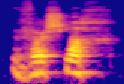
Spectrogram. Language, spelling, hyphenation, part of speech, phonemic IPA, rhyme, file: Dutch, verslag, ver‧slag, noun, /vərˈslɑx/, -ɑx, Nl-verslag.ogg
- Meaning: report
